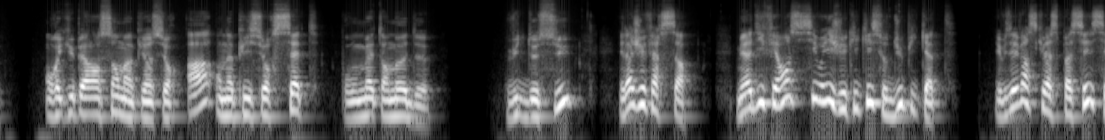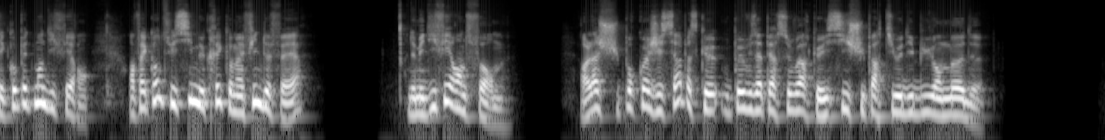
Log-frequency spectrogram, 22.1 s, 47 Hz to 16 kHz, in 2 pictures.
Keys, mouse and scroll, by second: 2.9 KP_7, 5.9-7.2 drag, 8.9 click, 11.1-16.5 drag, 18.5-22.1 middle drag, 20.4-21.9 scroll up 2, 21.9-22.1 scroll up 1.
